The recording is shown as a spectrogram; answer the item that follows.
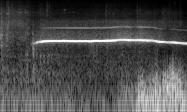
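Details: Siberian Husky named Bubble howling in its own manner: one long, sustained, pure high note held for over two seconds, barely wavering, then dropping slightly at the end, with a low rumble beneath near the close.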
